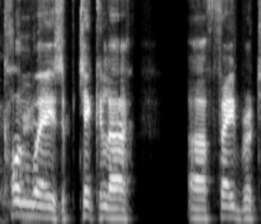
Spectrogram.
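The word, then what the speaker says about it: Conwy: will yes all right Conway is a particular uh favorite of mine yes I think it's a wonderful place Conway or Conway I should say con conwi how do you pronounce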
